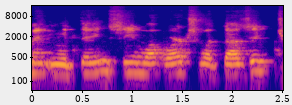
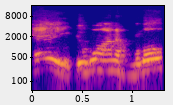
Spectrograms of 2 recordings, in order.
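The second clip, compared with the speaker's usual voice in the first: terrible put-on Rhode Island accent; 2 semitones higher than usual. Imitating the local girls out here: imitating a terrible Rhode Island accent. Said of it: "they got a terrible accent".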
